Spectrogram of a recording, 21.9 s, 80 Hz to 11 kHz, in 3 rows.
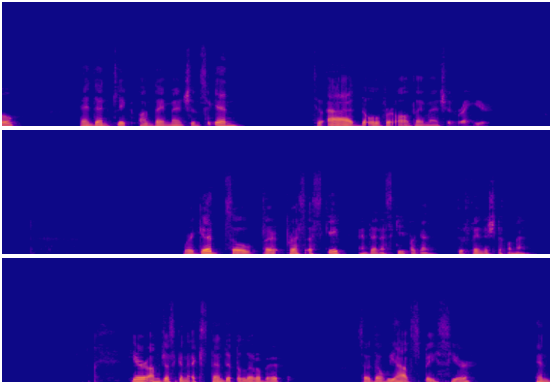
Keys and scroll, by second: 10.5 Escape, 11.7 Escape, 21.1 Escape.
